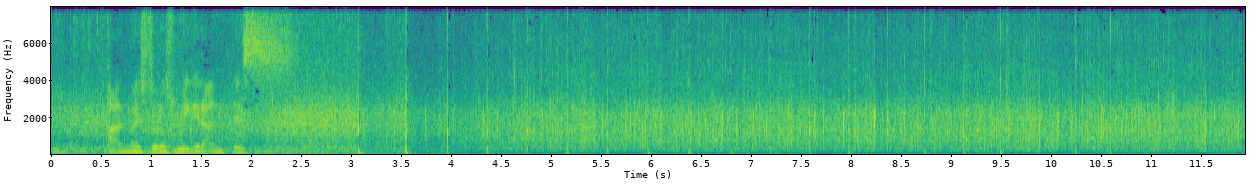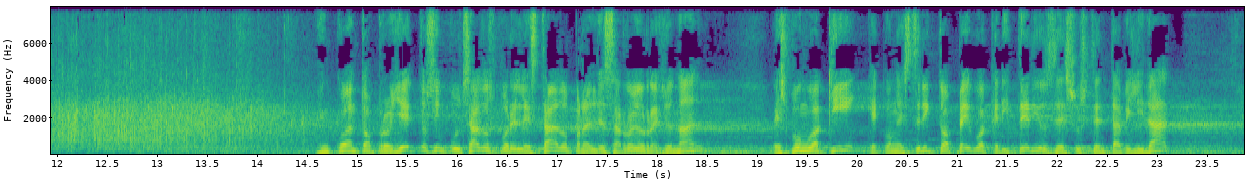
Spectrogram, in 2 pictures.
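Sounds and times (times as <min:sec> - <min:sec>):
audience applause: 0:00.0 - 0:14.6
speech: 0:00.6 - 0:02.5, 0:14.6 - 0:23.5.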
